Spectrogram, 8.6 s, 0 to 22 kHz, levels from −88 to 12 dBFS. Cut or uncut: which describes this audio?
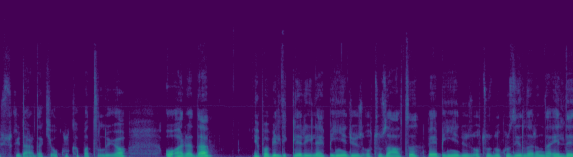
uncut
